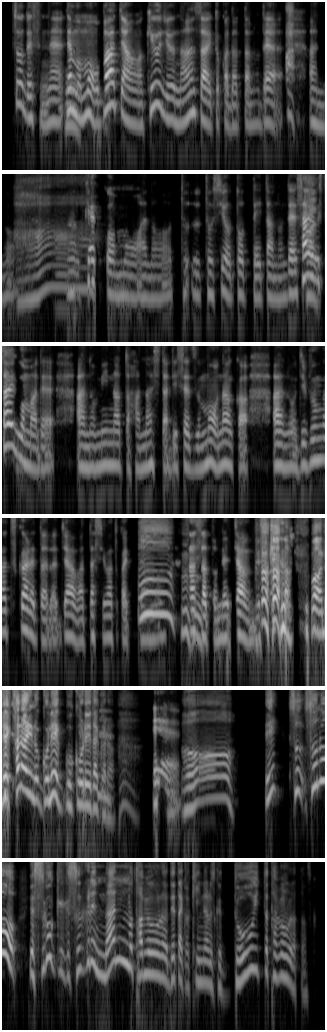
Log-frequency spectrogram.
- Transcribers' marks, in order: chuckle; laughing while speaking: "寝ちゃうんですけど"; chuckle
- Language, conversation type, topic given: Japanese, podcast, 現地の家庭に呼ばれた経験はどんなものでしたか？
